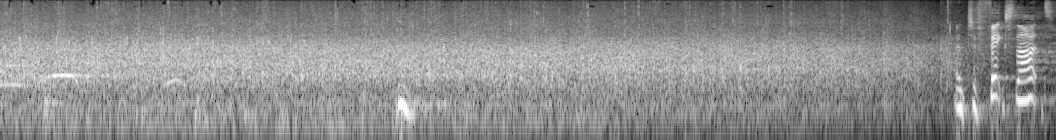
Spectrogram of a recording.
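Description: A large crowd applauds and cheers in a big hall.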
